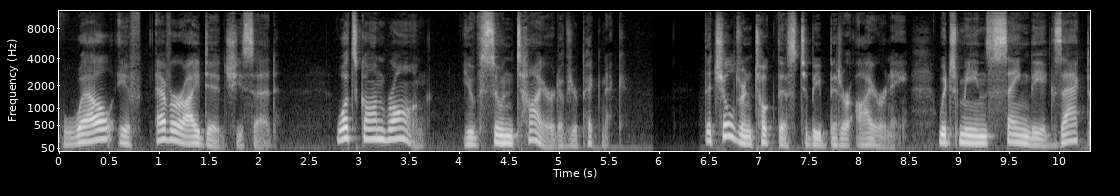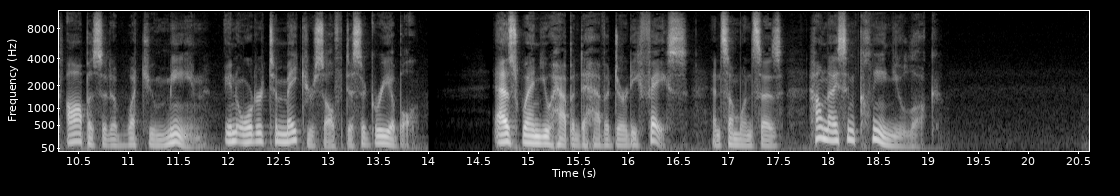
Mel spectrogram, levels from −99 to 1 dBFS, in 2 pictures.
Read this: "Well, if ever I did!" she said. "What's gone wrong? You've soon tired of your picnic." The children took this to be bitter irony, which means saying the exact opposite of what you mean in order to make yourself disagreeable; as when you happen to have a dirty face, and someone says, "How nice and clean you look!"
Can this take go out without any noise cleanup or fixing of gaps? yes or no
yes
